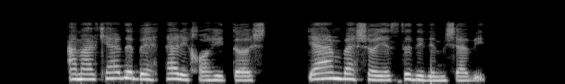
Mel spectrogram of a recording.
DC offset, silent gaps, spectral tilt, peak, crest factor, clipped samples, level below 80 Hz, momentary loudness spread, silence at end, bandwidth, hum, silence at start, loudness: under 0.1%; 2.71-3.06 s; -6 dB/octave; -2 dBFS; 14 dB; under 0.1%; -52 dBFS; 11 LU; 0.8 s; 7.6 kHz; none; 0.65 s; -15 LUFS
